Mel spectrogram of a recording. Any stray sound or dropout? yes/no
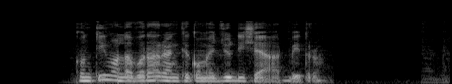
no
